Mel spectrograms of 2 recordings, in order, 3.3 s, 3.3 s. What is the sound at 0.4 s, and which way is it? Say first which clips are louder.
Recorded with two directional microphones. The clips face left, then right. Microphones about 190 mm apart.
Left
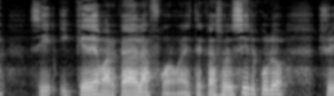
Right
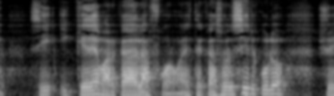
Speech: left 5 dB; 35° left (ahead or behind).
